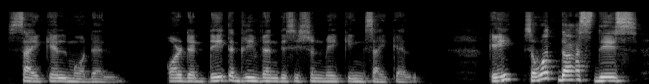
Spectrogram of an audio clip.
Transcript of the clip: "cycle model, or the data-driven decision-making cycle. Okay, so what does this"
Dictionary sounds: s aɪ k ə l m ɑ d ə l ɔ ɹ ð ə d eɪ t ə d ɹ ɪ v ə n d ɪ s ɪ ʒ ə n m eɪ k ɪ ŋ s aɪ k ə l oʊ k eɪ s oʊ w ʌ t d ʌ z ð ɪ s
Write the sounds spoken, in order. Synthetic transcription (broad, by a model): s aɪ k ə l m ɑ d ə l ɔ ɹ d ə d eɪ t ə d ɹ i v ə n d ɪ s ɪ ʃ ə n m eɪ k ɪ ŋ s aɪ k ə l oʊ k eɪ s oʊ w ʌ t d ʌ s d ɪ s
